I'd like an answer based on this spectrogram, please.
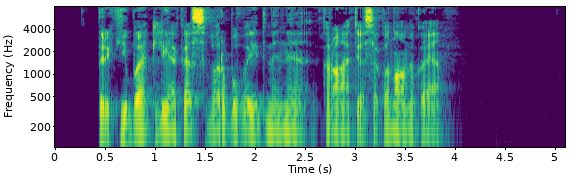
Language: Lithuanian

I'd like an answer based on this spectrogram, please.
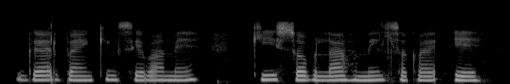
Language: Maithili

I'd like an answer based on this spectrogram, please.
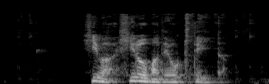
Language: Japanese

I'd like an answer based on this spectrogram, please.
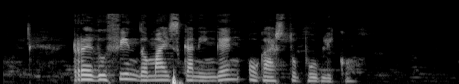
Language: Galician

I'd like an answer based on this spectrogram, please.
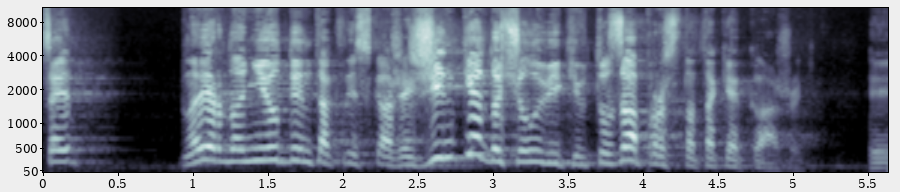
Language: Ukrainian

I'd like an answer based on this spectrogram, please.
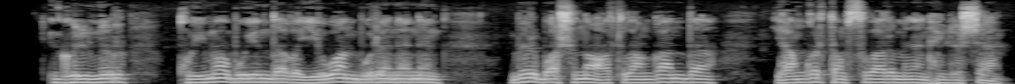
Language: Bashkir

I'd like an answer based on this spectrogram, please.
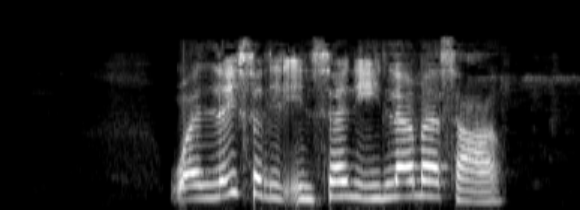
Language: Arabic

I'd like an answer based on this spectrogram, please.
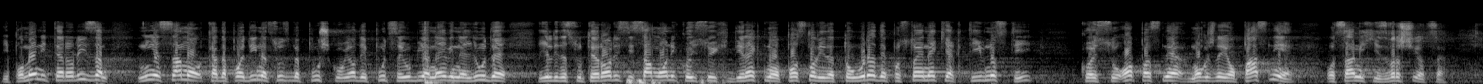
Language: Serbian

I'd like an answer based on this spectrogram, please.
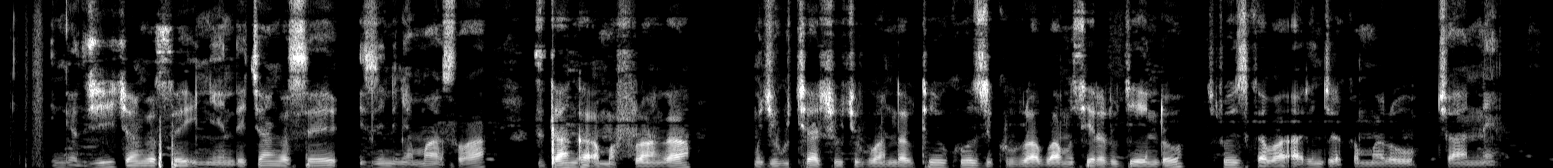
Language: Kinyarwanda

